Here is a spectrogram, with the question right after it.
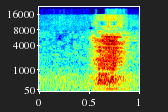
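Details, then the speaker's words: Woman with hives on her thighs, itchy nose and itchy throat: a single short, breathy sneeze in a quiet room; allergic sneeze. "I can't show you, but I have hives on the back of my thighs and on the sides, and I can't even tell you how much my nose is itching."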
